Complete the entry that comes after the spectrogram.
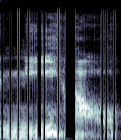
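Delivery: नी in rising second tone before a dipping हाओ; tone sandhi. Shown as a demonstration. Teacher modelling the greeting with the changed tone. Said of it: "तो इसलिए हम कहेंगे".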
